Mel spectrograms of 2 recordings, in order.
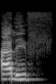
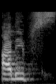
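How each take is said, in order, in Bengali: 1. শব্দটি s ধ্বনি ছাড়াই পরিষ্কারভাবে শেষ হয়। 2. শব্দটির শেষে একটি অতিরিক্ত s ধ্বনি যোগ হয়। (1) "বলতে হবে কেমন? আলিফ" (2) "আপনারা বলতেছেন অনেকেই আলিফস, আলিফস। এরকম নয়"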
